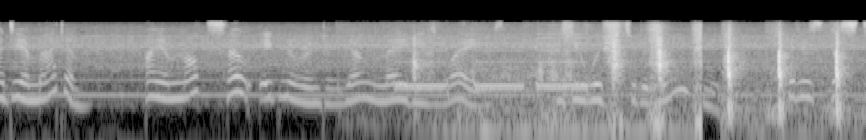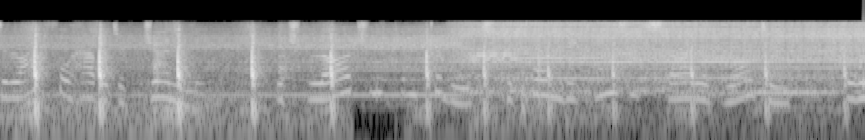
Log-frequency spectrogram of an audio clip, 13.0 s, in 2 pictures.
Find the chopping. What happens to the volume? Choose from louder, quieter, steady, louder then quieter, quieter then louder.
louder then quieter.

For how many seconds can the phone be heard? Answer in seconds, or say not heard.
3 s.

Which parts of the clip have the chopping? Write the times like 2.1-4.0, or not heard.
3.1-12.9.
